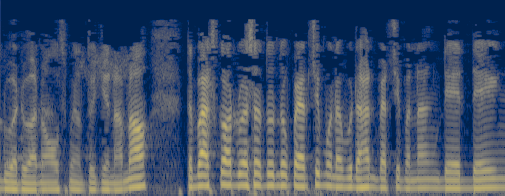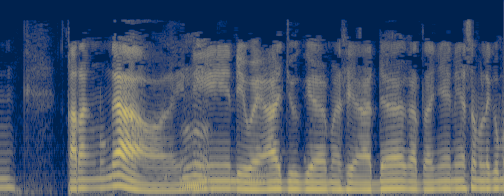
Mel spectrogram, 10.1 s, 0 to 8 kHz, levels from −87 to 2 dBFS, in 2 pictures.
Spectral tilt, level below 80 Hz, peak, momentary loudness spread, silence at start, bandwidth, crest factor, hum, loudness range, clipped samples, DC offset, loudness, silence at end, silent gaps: -8.5 dB/octave; -44 dBFS; -4 dBFS; 8 LU; 0 s; 6 kHz; 18 dB; none; 3 LU; under 0.1%; under 0.1%; -22 LUFS; 0 s; none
